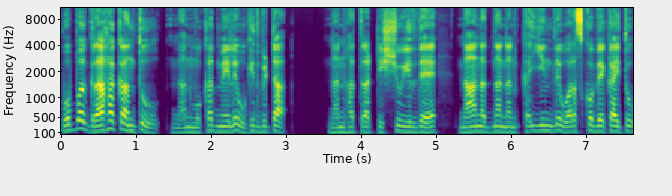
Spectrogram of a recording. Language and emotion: Kannada, disgusted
